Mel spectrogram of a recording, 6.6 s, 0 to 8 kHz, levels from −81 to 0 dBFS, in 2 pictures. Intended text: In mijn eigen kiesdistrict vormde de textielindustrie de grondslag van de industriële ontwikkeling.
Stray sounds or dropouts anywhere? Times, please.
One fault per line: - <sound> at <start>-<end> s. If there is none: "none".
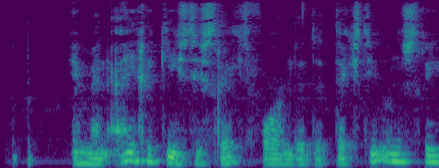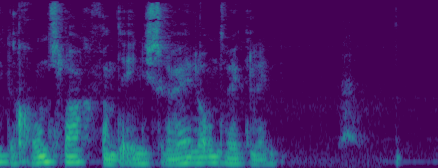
- bark at 5.8-6.1 s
